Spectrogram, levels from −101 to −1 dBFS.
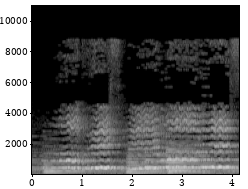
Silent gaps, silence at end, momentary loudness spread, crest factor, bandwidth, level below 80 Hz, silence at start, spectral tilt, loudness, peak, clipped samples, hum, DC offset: none; 0 s; 9 LU; 14 dB; 9.2 kHz; -62 dBFS; 0 s; -5.5 dB/octave; -29 LUFS; -16 dBFS; under 0.1%; none; under 0.1%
